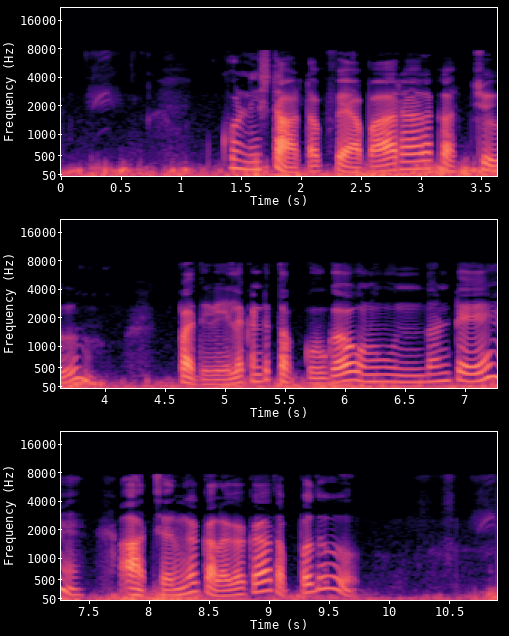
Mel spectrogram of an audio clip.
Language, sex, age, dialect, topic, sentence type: Telugu, male, 25-30, Central/Coastal, banking, statement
